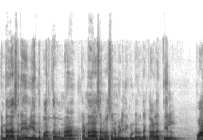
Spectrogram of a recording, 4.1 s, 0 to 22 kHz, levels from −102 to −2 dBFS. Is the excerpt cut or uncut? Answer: cut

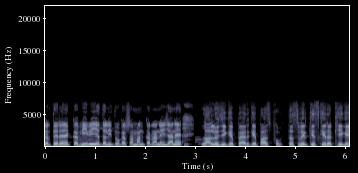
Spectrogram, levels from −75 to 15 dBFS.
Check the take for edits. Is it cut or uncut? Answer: cut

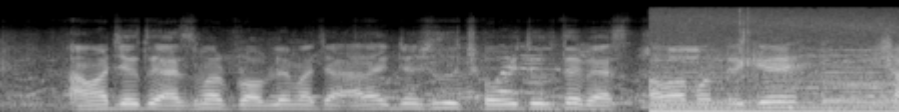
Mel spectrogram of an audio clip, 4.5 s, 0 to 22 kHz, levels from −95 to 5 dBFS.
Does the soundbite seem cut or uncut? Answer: cut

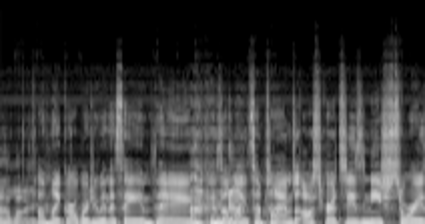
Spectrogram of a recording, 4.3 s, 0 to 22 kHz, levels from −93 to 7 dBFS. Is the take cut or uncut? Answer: uncut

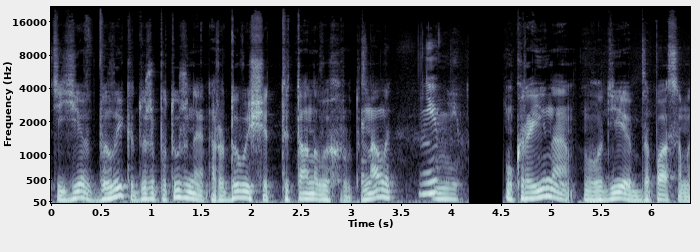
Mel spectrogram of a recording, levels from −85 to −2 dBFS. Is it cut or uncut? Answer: cut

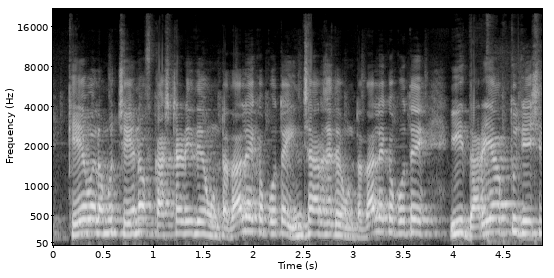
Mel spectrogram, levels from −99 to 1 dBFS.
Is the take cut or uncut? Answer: uncut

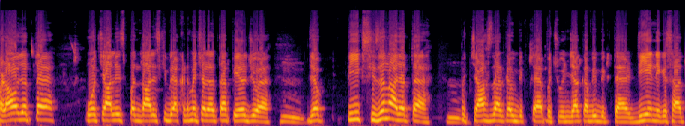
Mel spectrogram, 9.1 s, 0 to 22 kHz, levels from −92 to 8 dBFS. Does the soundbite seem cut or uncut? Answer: uncut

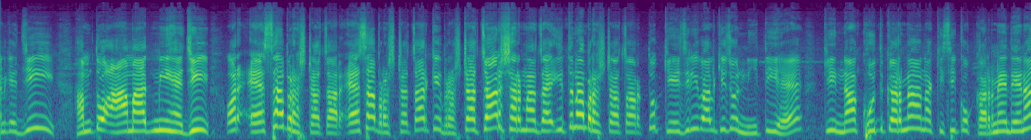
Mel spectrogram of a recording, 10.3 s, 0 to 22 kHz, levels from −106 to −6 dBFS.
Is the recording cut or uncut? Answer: cut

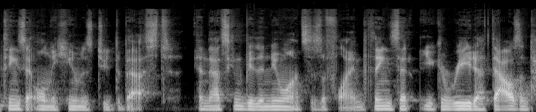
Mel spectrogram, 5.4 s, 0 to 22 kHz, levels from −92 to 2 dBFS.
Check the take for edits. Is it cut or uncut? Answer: cut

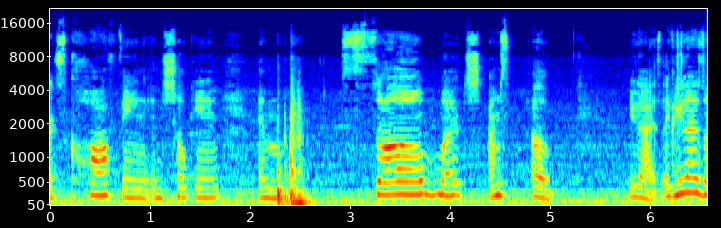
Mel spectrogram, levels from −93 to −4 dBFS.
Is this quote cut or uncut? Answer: uncut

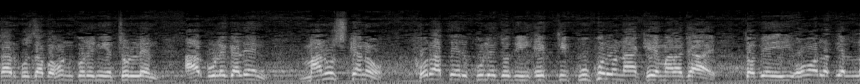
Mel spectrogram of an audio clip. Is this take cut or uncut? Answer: uncut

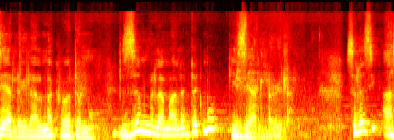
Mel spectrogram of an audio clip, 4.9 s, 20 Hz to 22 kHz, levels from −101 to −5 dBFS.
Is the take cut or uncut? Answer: uncut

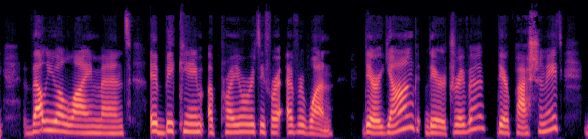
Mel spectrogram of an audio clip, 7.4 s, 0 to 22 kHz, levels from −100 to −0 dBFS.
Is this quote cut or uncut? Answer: cut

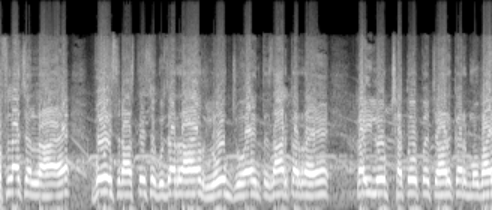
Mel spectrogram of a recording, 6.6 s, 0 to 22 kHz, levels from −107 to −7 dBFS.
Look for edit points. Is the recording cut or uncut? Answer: uncut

